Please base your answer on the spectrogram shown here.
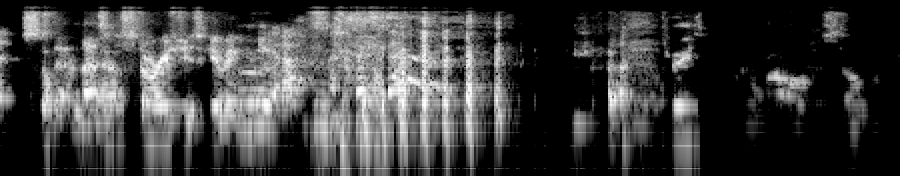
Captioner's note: laughing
